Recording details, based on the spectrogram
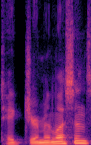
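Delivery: ordinary talk, nothing marked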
